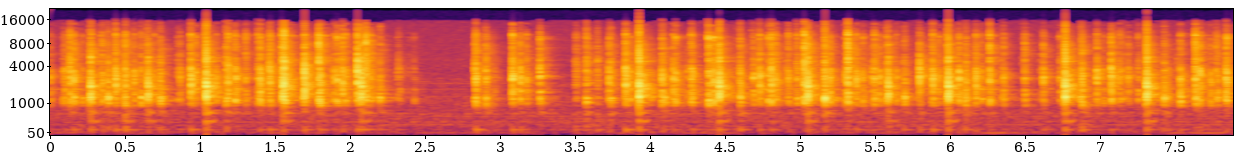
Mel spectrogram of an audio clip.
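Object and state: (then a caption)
Mechanical keyboard with ABS plastic keycaps. A 60% Clueboard mechanical keyboard with Zealios V2 62g switches, in a metal case with GMK ABS plastic keycaps, rests on a cutting mat and is typed on with the fingertips of both hands. Quick, sharp clacks run in a steady stream, with a brief pause near the 2.5-second mark. Each press is bright and dry and dies away almost instantly, with no low-end thump.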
